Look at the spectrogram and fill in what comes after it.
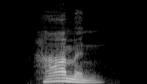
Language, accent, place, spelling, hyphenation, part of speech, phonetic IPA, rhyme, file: German, Germany, Berlin, Hamen, Ha‧men, noun, [ˈhaːmən], -aːmən, De-Hamen.ogg
- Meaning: 1. yoke (for draft animals) 2. stake-net, draw-net, gillnet (a quadrangular fishing net which is kept open by a frame or diagonal poles, and is left in the water for only a short time)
